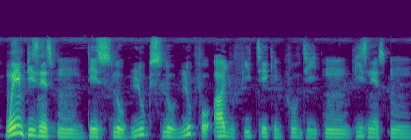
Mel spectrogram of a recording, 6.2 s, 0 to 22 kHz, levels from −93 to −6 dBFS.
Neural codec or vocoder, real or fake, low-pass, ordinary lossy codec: none; real; 7.2 kHz; AAC, 32 kbps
